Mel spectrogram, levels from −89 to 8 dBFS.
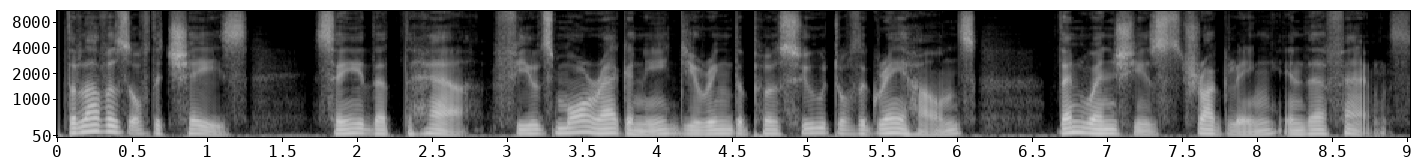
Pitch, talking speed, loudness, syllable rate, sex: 105 Hz, 175 wpm, -20 LUFS, 4.3 syllables/s, male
